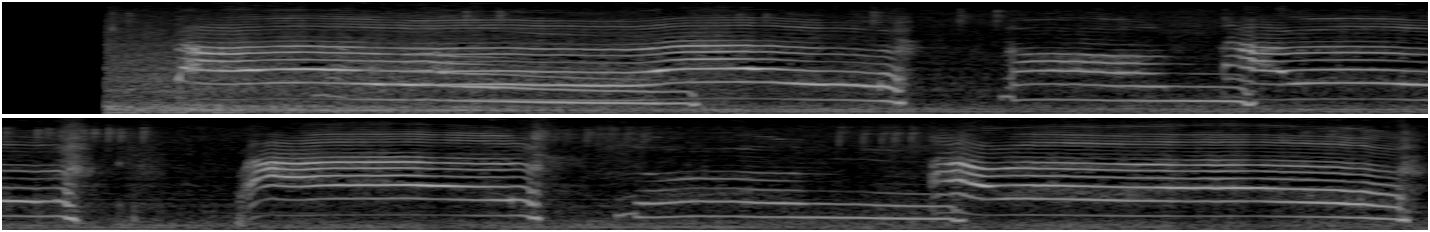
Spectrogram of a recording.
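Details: Domestic cat from a funny cat compilation giving long, drawn-out meows with a rich stack of harmonics, each cry sliding slightly downward and lasting one to three seconds, five cries in a row with short pauses between them.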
